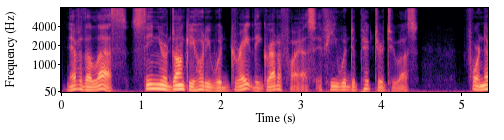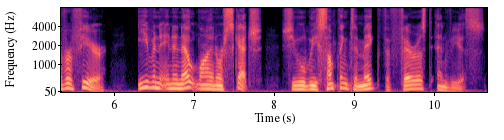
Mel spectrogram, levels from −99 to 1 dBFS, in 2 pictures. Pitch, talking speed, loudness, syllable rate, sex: 120 Hz, 185 wpm, -19 LUFS, 5.4 syllables/s, male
